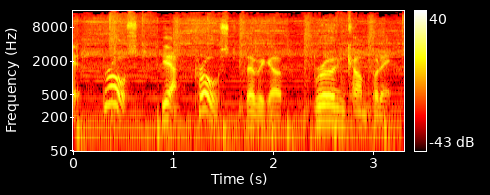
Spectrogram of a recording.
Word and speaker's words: Prost: company how do you say it broast yeah prost there we go brewing company we have four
